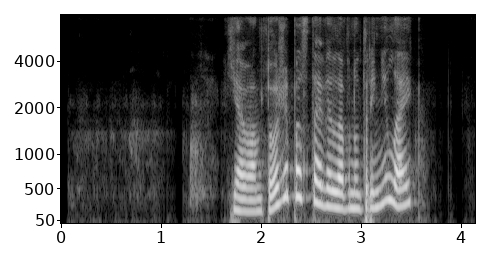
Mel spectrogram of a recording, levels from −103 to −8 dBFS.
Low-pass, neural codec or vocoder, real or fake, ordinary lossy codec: none; codec, 16 kHz, 4.8 kbps, FACodec; fake; none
